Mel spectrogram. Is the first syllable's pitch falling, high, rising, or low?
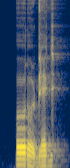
high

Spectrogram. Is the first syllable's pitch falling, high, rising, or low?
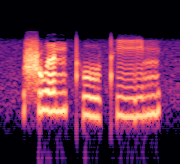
high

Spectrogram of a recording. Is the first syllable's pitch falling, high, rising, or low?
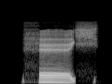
low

